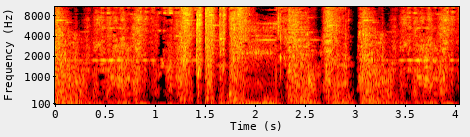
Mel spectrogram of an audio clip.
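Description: Sound-design effects over electronic music: a quick run of whooshing sweeps and glassy, shattering hits on top of a deep bass.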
